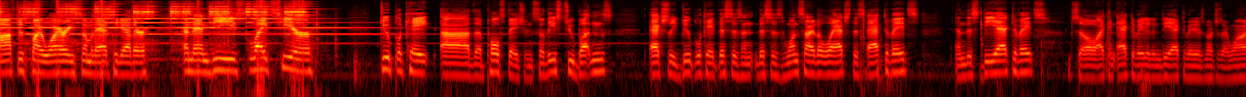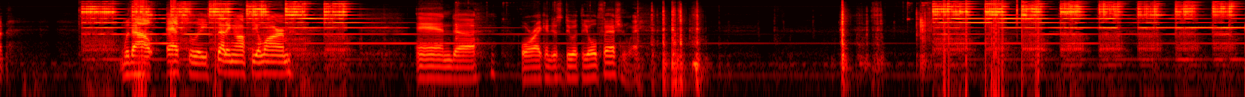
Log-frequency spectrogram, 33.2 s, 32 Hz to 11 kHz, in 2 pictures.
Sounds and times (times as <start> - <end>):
Fire alarm: 0.0 - 9.2, 17.7 - 27.8, 28.4 - 33.2
Speech: 5.1 - 16.8, 18.2 - 20.5, 22.2 - 23.0, 23.6 - 25.2.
